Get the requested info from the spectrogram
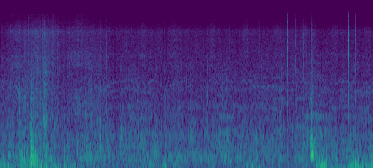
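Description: Electric mountain bike ridden over a rocky trail: steady wind and tyre noise, with knocks and rattles from the bike hitting bumps, sharpest about half a second in and again about five seconds in, followed by a few quick clicks.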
